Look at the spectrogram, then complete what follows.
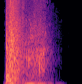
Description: plastic bag full of water set down hard on wood surface; foley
